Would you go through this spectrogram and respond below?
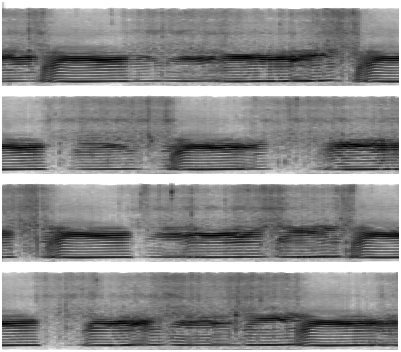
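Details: Banded bullfrogs give loud, nasal, cow-like bleats about a second long in quick overlapping series, calling with inflated throats at night after rain from puddles in a cemetery, competing to be loudest.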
